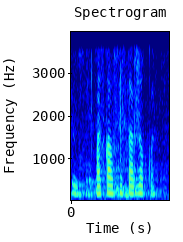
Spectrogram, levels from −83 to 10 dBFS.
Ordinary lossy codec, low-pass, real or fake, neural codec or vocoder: none; 3.6 kHz; fake; vocoder, 44.1 kHz, 80 mel bands, Vocos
